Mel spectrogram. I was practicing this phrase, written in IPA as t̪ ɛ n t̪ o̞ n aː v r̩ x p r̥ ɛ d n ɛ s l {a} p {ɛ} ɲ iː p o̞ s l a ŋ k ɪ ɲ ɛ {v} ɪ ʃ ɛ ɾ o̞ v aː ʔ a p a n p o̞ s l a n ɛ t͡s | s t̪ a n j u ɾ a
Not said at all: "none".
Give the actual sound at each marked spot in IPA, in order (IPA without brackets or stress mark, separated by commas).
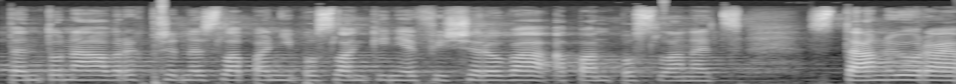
a, a, f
